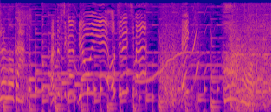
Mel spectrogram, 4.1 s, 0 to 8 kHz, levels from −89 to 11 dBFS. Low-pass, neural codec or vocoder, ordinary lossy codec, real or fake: 7.2 kHz; none; none; real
